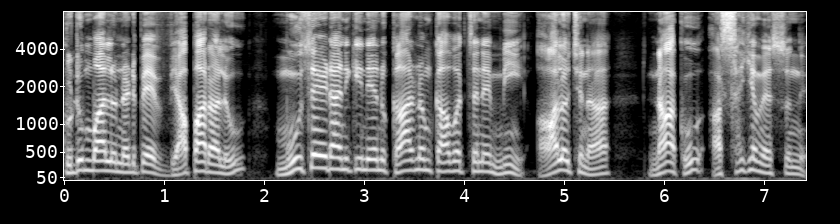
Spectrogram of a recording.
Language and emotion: Telugu, disgusted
